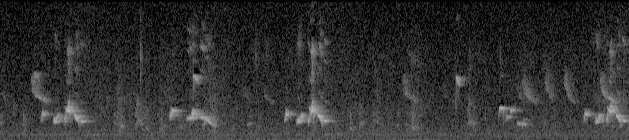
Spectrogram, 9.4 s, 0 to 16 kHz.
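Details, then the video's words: Red-whiskered bulbul decoy singing to draw wild birds toward a trap in a pomelo garden, 25 October 2017; repeated short cheerful whistled phrases every couple of seconds, with faint low hum behind. "Bẫy chào mào Vườn bưởi độc thung chơi sịt cả mồi"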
